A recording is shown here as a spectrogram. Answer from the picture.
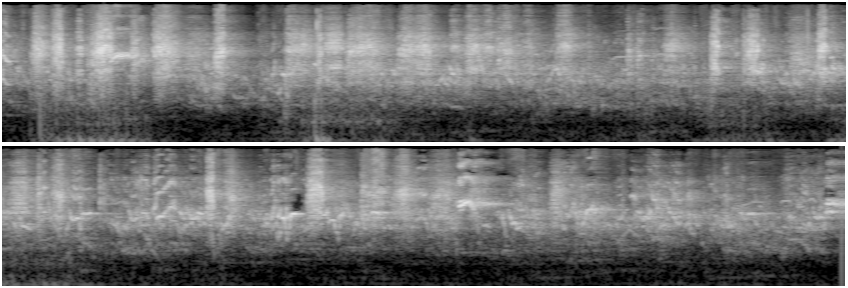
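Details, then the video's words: Budgerigars chirping and squawking in a constant rough chatter, with scattered thin whistled squeaks and some low thumps near the start. "Budgies chirping sound"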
